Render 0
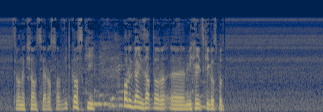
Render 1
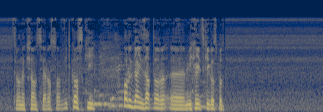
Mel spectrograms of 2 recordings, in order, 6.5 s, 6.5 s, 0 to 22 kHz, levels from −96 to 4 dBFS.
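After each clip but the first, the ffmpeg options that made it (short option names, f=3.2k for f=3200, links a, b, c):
-af anull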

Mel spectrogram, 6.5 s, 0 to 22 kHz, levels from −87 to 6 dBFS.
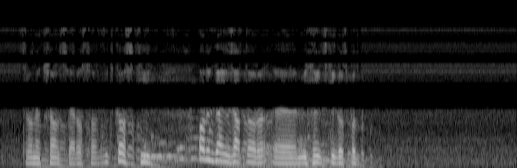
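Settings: -filter_complex "[0:a]asplit=5[a][b][c][d][e];[b]adelay=109,afreqshift=-63,volume=-15dB[f];[c]adelay=218,afreqshift=-126,volume=-21.7dB[g];[d]adelay=327,afreqshift=-189,volume=-28.5dB[h];[e]adelay=436,afreqshift=-252,volume=-35.2dB[i];[a][f][g][h][i]amix=inputs=5:normalize=0,afftfilt=real='re*eq(mod(floor(b*sr/1024/1500),2),0)':imag='im*eq(mod(floor(b*sr/1024/1500),2),0)':win_size=1024:overlap=0.75,volume=-2.5dB"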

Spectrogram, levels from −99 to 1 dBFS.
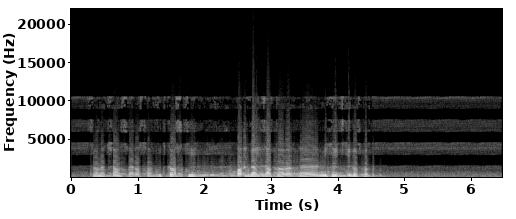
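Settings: -filter_complex "[0:a]asplit=2[a][b];[b]adynamicsmooth=sensitivity=3.5:basefreq=720,volume=2.5dB[c];[a][c]amix=inputs=2:normalize=0,asplit=2[d][e];[e]adelay=3.4,afreqshift=2.3[f];[d][f]amix=inputs=2:normalize=1"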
